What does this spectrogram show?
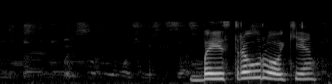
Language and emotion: Russian, positive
